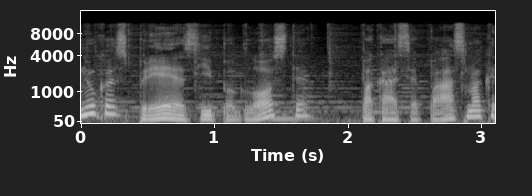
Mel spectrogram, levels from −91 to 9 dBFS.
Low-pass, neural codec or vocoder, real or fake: 10.8 kHz; none; real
